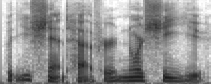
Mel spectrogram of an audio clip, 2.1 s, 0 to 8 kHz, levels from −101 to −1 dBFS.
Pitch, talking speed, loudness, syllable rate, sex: 125 Hz, 225 wpm, -18 LUFS, 4.1 syllables/s, male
